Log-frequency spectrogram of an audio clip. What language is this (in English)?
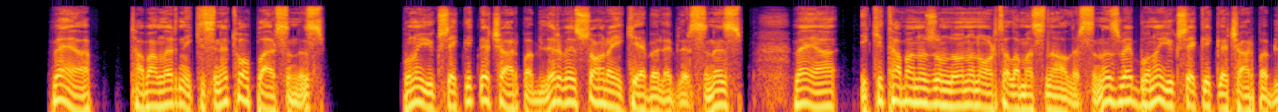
Turkish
